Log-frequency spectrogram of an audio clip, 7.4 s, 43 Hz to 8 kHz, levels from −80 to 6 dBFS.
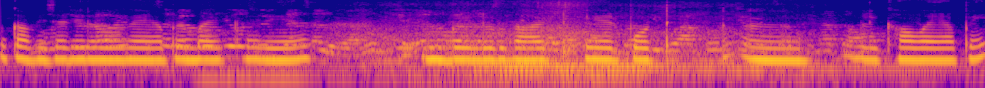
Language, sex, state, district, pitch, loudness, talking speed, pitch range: Hindi, female, Jharkhand, Sahebganj, 235 Hz, -16 LUFS, 120 wpm, 230-240 Hz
